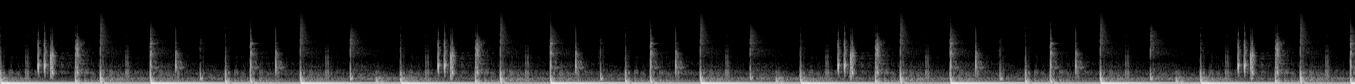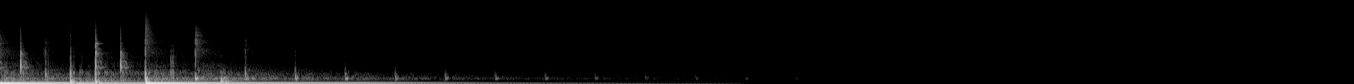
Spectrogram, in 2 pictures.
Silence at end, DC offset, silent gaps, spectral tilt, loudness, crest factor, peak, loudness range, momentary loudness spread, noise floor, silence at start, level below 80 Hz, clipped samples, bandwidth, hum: 9.2 s; under 0.1%; none; -9 dB/octave; -19 LUFS; 16 dB; 0 dBFS; 8 LU; 11 LU; -90 dBFS; 0 s; -16 dBFS; under 0.1%; 3.3 kHz; none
